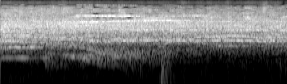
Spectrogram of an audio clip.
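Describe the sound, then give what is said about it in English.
A large basketball crowd at a game between Lindbergh and Dort, on their feet with the student section yelling, roars and yells continuously, a dense, steady wall of voices and cheering without letting up. “Crowd on their feet. Student section yelling.”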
